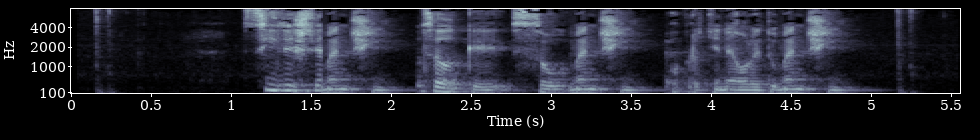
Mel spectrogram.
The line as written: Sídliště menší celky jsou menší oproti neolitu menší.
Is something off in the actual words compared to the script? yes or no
no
